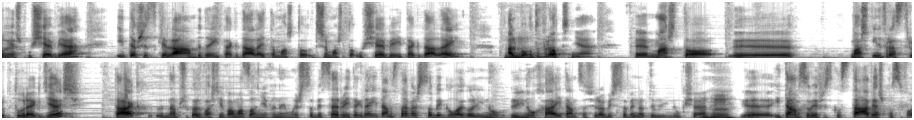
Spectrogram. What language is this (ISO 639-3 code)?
pol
